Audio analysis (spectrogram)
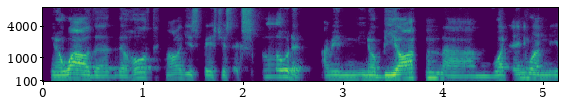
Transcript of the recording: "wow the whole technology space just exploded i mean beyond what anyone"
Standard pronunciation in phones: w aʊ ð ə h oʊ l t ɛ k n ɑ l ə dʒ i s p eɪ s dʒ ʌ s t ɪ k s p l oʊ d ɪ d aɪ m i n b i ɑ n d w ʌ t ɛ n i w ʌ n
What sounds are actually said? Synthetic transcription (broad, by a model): w aʊ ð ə h oʊ l t ɛ k n ɑ l ə dʒ i s p eɪ s dʒ ʌ s t ɪ k s p l oʊ d ɪ d aɪ m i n b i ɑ n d w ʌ t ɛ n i w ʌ n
